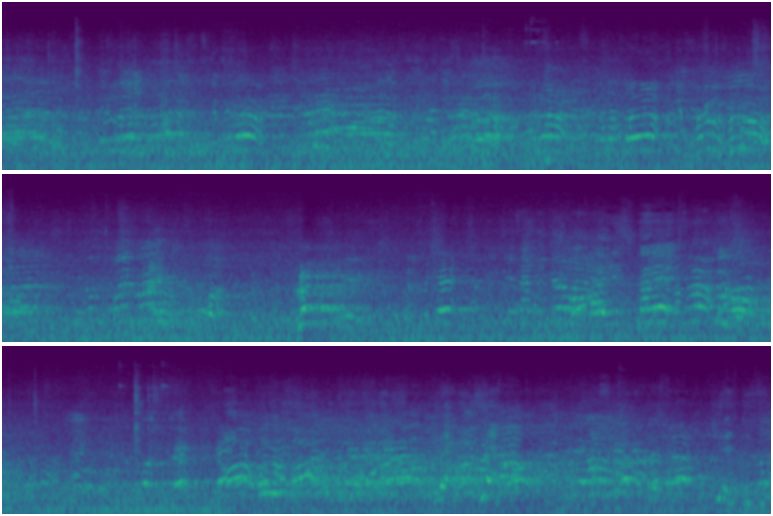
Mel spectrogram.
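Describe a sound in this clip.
A crowd of men shout and cheer in a large echoing hall.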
